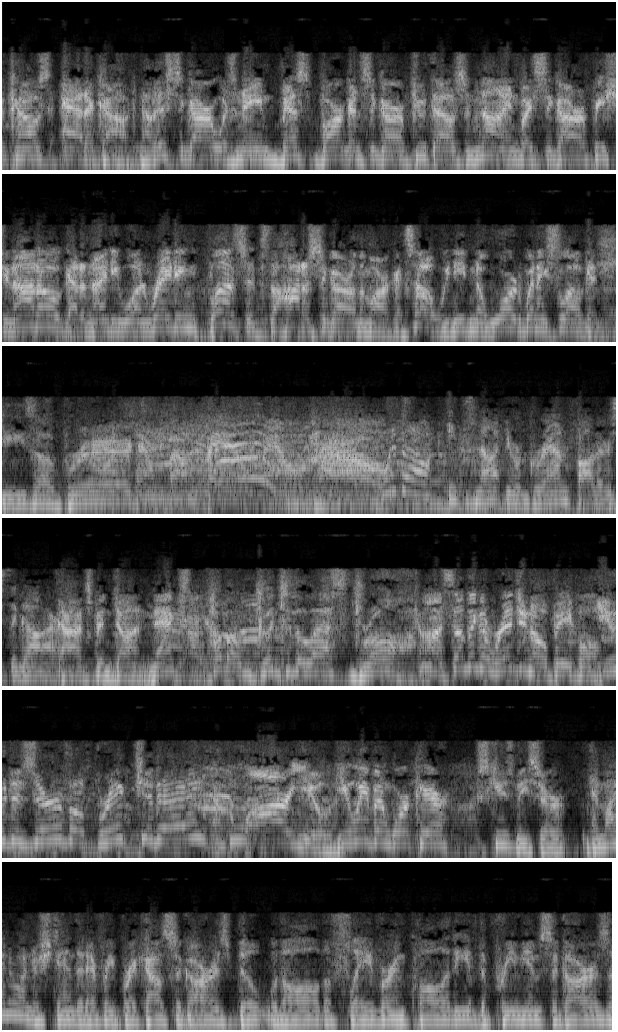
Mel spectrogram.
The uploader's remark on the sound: We're live at the first annual CANH (Cigar Association of New Hampshire) Golf Tournament at Amherst Country Club in Amherst, NH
